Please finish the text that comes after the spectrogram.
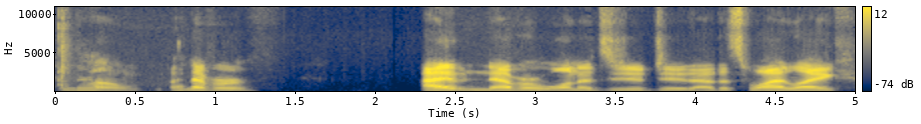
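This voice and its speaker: Bright-voiced chatty man, dry sound. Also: medium pitch, slow, dry recording, lo-fi sound. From South Florida. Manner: chatty, lots of "like" fillers. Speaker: podcast host. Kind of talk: casual podcast chat.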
